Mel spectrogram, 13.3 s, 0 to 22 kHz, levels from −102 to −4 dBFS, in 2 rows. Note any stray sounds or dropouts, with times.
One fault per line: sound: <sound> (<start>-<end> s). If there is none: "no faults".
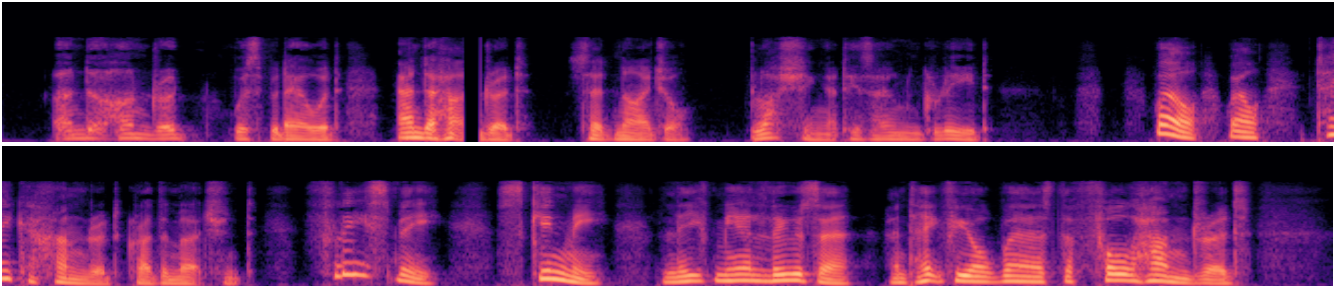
sound: dropout (2.3-2.4 s)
